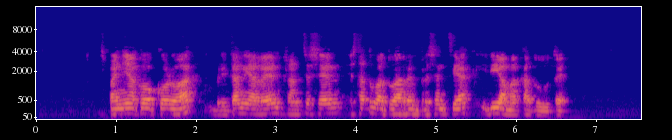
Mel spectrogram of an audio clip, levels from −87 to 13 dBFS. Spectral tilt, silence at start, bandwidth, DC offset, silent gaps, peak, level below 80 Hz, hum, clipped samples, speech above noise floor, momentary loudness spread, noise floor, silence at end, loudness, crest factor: -7 dB/octave; 0.95 s; 7.2 kHz; under 0.1%; none; -8 dBFS; -68 dBFS; none; under 0.1%; 51 dB; 10 LU; -78 dBFS; 0.95 s; -27 LUFS; 20 dB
